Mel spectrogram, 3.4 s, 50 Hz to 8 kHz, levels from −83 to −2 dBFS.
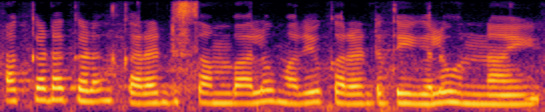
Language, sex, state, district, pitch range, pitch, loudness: Telugu, female, Telangana, Mahabubabad, 215-250 Hz, 225 Hz, -13 LUFS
